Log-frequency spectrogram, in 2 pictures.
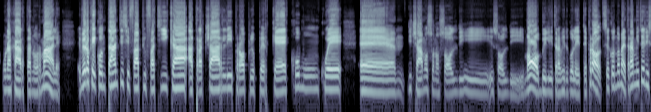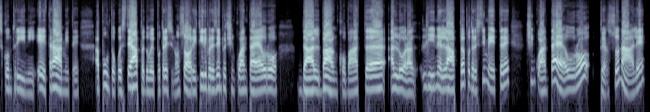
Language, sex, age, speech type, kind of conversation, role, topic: Italian, female, 35-39, conversation, advice, advisor, Come posso sentirmi meno sopraffatto nel tenere traccia di molte piccole spese quotidiane?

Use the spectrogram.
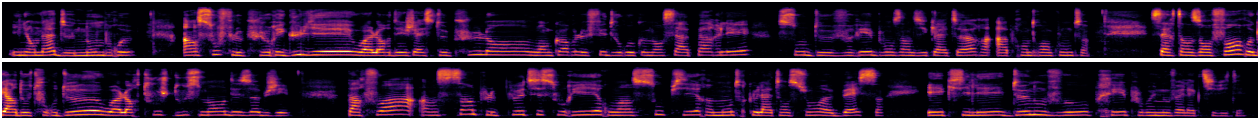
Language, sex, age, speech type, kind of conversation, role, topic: French, female, 30-34, read, expert-assistant, expert, Comment aider un enfant à reconnaître et exprimer ses émotions ?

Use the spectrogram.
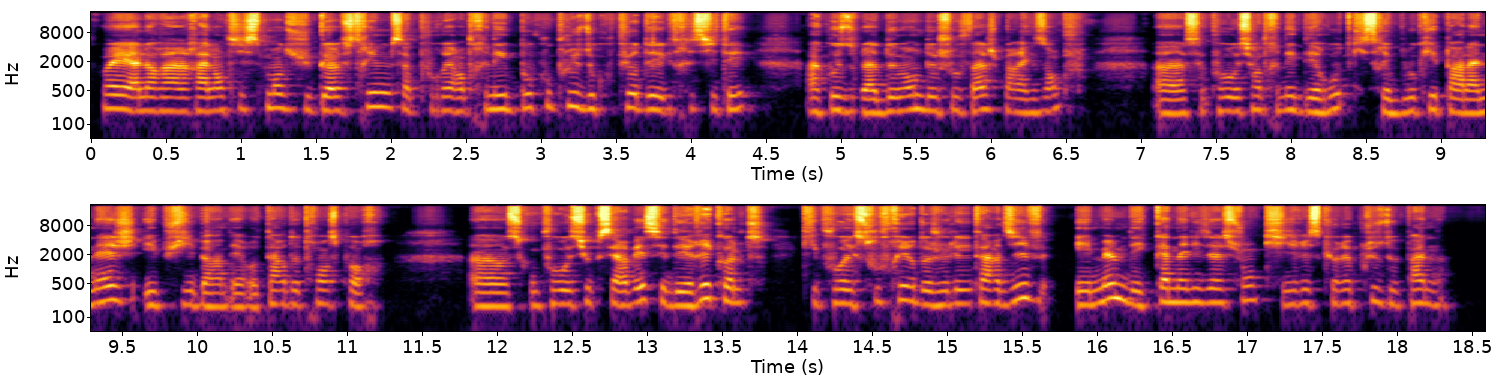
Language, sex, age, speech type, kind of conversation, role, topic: French, female, 20-24, read, expert-assistant, expert, Pourquoi les courants océaniques se forment-ils et en quoi influencent-ils le climat de la planète ?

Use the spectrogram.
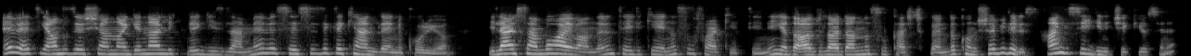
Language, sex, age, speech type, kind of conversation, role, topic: Turkish, female, 40-44, read, expert-assistant, expert, Bazı hayvanlar gruplar halinde yaşarken bazıları tek başına takılır. Topluluk içinde yaşamak mı, yoksa yalnız olmak mı evrim açısından daha çok fayda sağlamıştır?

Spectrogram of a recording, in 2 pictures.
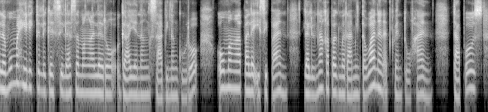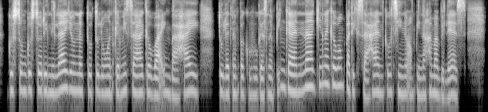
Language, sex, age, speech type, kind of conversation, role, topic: Filipino, female, 30-34, read, expert-assistant, asker, Paano magiging ligtas at masaya ang unang family camping kasama ang mga bata?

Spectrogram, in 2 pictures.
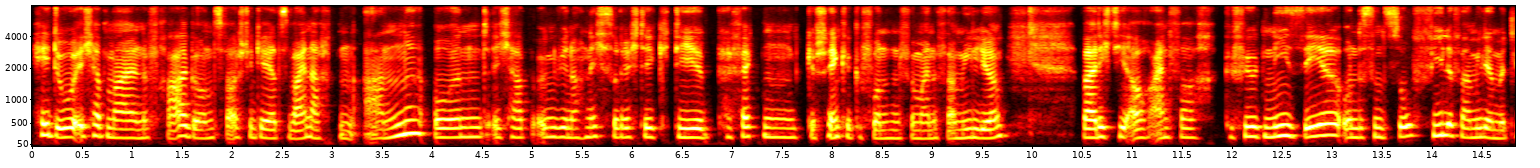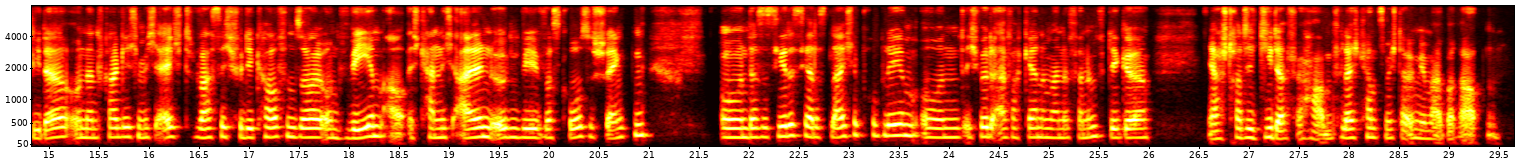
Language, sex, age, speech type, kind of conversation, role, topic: German, female, 20-24, conversation, advice, user, Welches Geschenk soll ich meiner Freundin zum Geburtstag kaufen?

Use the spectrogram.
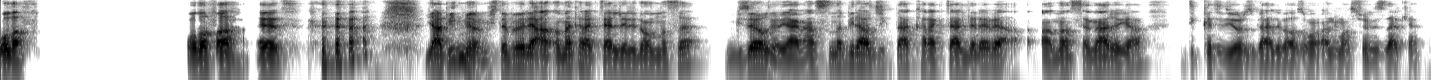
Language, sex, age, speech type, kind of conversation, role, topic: Turkish, male, 20-24, conversation, unstructured, none, Animasyon filmleri izlerken nelere dikkat edersiniz?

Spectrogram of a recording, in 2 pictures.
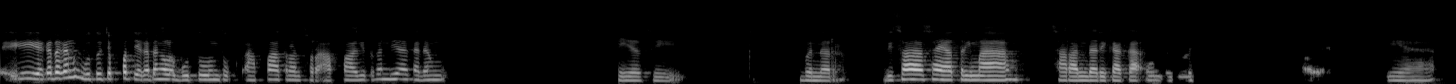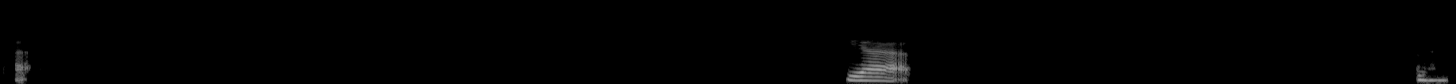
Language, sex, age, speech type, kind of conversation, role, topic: Indonesian, female, 25-29, conversation, unstructured, none, Apa hal yang paling menantang dalam mengatur keuangan pribadi?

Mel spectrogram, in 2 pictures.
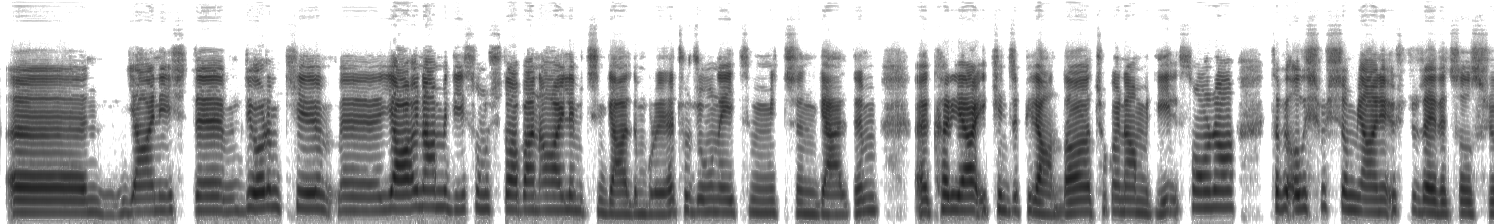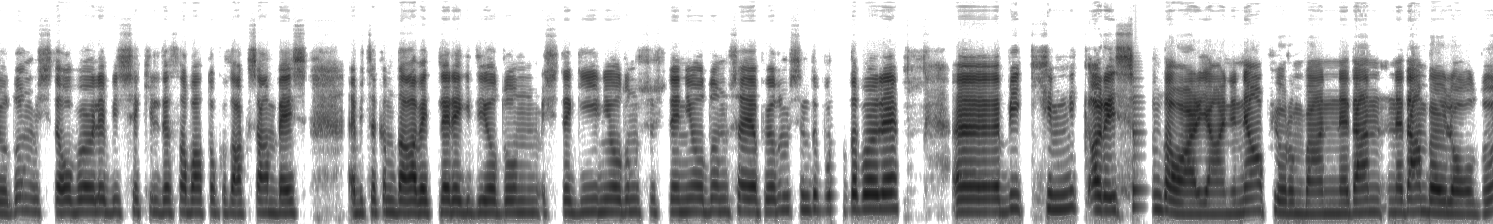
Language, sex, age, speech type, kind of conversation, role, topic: Turkish, female, 35-39, conversation, advice, user, İş kaybından sonra yeni bir kariyer ararken kimliğimi nasıl yeniden tanımlayabilirim?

